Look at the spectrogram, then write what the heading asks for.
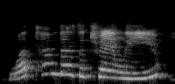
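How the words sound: The voice rises from low at the end. The speaker wants confirmation of what they already think. "the pitch pattern I would use would be low rise"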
